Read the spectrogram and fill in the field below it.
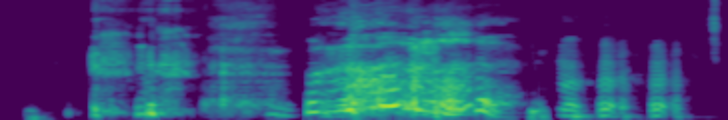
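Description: A person coughs in harsh, raspy bursts, one long hacking fit followed by several short coughs, close and loud.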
